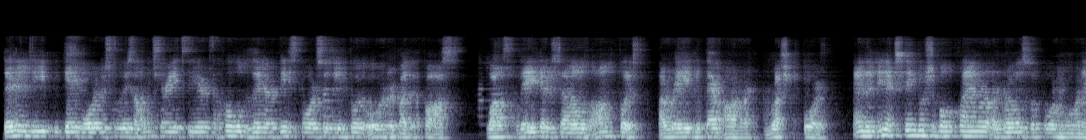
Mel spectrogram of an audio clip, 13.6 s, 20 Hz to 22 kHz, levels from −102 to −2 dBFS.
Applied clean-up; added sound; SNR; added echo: neural mask model DeepFilterNet 3.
